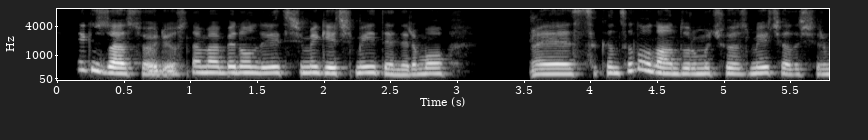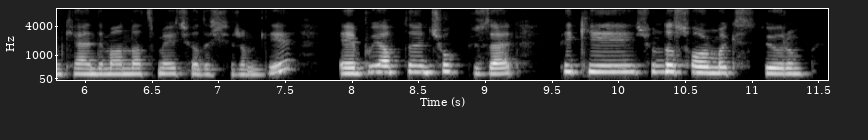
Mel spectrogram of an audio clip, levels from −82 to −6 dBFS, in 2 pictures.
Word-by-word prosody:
Ne 315 - -5
güzel 220 -11 +6
söylüyorsun, 190 +3 -2
"hemen 220 -1 +1
ben 220 0 +4
onunla 220 -2 +2
iletişime 215 +1 +1
geçmeyi 210 +1 +2
denerim. 175 -1 -1
O, 195 0 0 0.6
eee, 180 +2 +5
sıkıntılı 210 - -4
olan 210 -10 +2
durumu 190 0 -1
çözmeye 195 +1 -1
çalışırım, 175 -3 -5
kendimi 180 0 -3
anlatmaya 185 +1 -3
çalışırım" 170 -2 -9
diye. 285 - -3 0.3
Eee, 195 0 +3
bu 235 - -5
yaptığın 235 0 +1
çok 245 +1 -3
güzel. 190 0 +1 0.3
Peki, 245 -1 0
şunu 245 0 -5
da 255 - +7
sormak 215 -3 +2
istiyorum, 190 -2 -1
200 Hz, 155 wpm, -23 LUFS, 185-225 Hz, 0.6 s, da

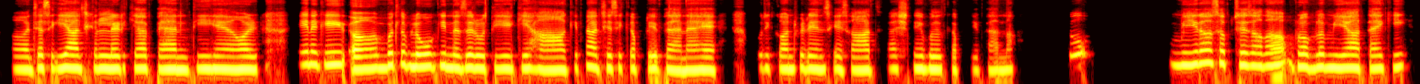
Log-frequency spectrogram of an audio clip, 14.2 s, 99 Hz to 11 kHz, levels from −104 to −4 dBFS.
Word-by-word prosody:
अ 230 0 -1
जैसे 245 -1 0
कि 245 +1 +2
आजकल 245 -1 +2
लड़कियाँ 240 0 0
पहनती 230 0 +1
हैं 235 -1 +3
और 230 0 +3
कहीं 285 +4 -7
न 300 - +2
कहीं 300 +1 +3
अ, 230 +2 +4
मतलब 285 +4 0
लोगों 265 +1 +4
की 280 +1 0
नज़र 250 0 +2
होती 240 0 0
है 240 - +1
कि 245 +1 -3
हाँ, 225 -1 +1
कितना 245 +4 -3
अच्छे 245 0 -2
से 240 0 -6
कपड़े 240 0 -4
पहना 220 -2 0
है, 225 0 +3 0.4
पूरी 250 -1 -9
कॉन्फिडेंस 235 0 -1
के 235 0 -4
साथ 225 +1 -2
फ़ैशनेबल 235 +1 -3
कपड़े 220 -1 -13
पहनना। 220 +1 -6 0.6
तो - - -4 0.9
मेरा 305 +3 +2
सबसे 310 -2 -1
ज़्यादा 275 0 +1
प्रॉब्लम 260 -1 +1
ये 250 0 +3
आता 240 0 -3
है 245 - +1
कि 255 +2 -6
240 Hz, 175 wpm, -24 LUFS, 230-260 Hz, 0.9 s, अ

